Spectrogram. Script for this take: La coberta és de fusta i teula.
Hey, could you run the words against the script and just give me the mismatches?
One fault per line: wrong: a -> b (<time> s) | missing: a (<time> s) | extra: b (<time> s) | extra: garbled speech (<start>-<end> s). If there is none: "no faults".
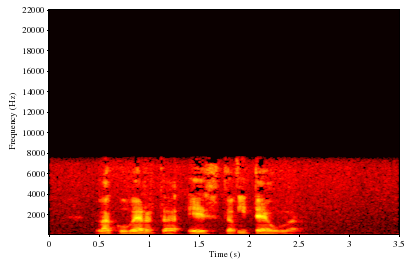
missing: fusta (1.9 s)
